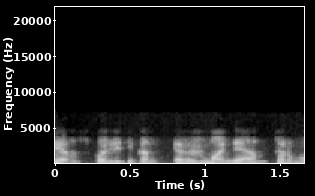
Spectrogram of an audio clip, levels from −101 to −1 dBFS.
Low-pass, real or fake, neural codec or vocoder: 7.2 kHz; real; none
